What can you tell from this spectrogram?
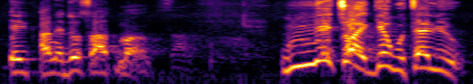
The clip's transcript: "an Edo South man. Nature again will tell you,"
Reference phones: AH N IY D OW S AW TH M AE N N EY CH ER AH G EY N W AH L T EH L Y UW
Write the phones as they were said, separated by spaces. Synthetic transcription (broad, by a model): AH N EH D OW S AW T M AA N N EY CH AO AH G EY W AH T EH L Y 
